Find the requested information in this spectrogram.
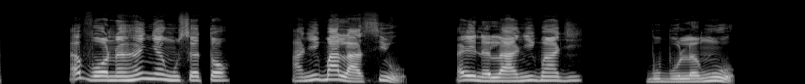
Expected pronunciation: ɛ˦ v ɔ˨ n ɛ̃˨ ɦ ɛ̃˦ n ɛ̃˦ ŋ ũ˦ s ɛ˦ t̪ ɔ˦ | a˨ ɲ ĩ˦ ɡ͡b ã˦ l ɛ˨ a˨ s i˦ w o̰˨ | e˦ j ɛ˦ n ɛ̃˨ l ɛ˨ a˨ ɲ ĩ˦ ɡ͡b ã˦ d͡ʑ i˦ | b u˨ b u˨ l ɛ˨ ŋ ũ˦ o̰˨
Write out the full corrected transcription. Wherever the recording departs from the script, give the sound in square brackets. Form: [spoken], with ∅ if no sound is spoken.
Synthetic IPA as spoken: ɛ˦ v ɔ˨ n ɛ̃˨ ɦ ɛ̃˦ [ɲ] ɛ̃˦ ŋ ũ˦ s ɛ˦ t̪ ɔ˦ | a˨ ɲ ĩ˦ ɡ͡b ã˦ l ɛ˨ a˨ s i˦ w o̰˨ | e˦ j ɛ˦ n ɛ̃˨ l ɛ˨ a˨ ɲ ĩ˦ ɡ͡b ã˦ d͡ʑ i˦ | b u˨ b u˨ l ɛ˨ ŋ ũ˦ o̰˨

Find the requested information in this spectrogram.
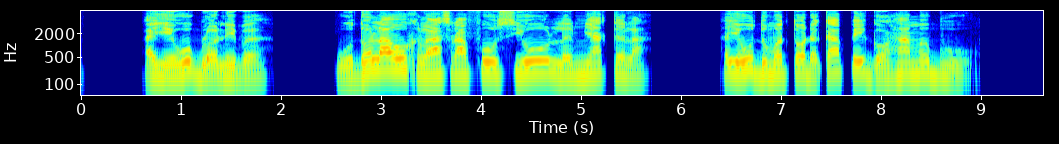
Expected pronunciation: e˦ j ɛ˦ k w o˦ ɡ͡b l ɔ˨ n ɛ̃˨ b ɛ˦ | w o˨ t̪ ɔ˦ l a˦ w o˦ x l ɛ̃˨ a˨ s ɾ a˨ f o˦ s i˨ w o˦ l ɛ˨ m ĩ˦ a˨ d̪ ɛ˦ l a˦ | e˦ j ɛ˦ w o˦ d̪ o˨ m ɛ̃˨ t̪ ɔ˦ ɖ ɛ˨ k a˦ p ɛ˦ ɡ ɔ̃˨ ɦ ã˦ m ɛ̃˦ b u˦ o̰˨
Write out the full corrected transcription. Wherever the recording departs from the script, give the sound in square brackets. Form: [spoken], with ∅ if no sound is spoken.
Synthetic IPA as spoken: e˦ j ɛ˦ [∅] w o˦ ɡ͡b l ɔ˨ n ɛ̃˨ b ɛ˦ | w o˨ [d̪] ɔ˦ l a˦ w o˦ x l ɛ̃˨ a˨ s ɾ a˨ f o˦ s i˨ w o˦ l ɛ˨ m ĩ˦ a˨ [t̪] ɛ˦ l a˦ | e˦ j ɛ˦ w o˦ d̪ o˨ m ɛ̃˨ t̪ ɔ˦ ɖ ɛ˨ k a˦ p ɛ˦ ɡ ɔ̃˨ ɦ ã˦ m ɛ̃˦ b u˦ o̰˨

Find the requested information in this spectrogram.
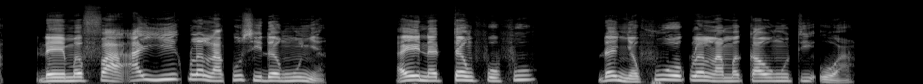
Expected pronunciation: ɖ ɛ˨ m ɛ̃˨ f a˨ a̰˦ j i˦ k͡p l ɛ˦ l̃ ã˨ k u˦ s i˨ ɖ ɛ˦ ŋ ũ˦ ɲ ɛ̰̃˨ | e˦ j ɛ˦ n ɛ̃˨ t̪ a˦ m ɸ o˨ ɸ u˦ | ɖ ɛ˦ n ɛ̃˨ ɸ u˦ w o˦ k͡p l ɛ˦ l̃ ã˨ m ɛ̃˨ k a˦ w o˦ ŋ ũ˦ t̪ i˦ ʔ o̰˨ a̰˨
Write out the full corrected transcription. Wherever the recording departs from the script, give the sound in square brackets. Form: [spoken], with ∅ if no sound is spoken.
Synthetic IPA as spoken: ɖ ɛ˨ m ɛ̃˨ f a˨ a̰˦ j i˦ k͡p l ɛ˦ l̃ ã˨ k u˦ s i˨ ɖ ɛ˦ ŋ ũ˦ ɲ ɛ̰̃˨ | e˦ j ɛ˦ n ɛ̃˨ t̪ [ɛ˦] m ɸ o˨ ɸ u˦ | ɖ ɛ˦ [ɲ] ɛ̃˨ ɸ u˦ w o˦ k͡p l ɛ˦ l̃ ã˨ m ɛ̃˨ k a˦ w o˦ ŋ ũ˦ t̪ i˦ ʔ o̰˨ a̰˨

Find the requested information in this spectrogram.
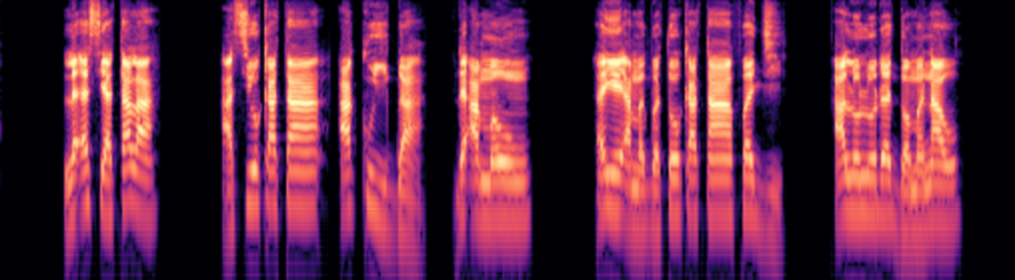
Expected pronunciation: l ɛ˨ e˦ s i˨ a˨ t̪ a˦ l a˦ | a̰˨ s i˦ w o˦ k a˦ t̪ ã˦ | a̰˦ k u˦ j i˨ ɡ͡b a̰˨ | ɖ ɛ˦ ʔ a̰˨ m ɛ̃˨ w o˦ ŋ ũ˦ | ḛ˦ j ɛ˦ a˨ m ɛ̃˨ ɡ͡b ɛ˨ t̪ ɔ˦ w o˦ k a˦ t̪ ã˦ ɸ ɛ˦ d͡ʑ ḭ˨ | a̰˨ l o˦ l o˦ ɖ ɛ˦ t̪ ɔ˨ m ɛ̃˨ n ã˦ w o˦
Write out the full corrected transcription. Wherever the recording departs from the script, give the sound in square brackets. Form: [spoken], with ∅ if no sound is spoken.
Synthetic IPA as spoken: l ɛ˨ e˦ s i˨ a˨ t̪ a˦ l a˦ | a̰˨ s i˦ w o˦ k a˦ t̪ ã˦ | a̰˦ k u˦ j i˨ ɡ͡b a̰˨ | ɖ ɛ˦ ʔ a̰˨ m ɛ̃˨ w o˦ ŋ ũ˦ | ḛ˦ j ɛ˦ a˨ m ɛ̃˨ ɡ͡b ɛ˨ t̪ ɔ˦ w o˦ k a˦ t̪ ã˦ ɸ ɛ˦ d͡ʑ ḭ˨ | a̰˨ l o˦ l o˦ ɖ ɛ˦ [d̪] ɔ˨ m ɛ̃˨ n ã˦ w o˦

